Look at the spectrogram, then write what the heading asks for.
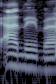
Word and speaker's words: anime: him and I'm anna-marie I say anima enemy yes it's anime is a specific kind of cartoon usually a cartoon but it's basically Japanese in fact SHINee probably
